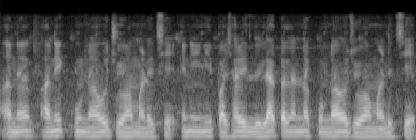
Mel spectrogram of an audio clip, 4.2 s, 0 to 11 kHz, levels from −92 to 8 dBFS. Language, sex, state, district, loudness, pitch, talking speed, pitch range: Gujarati, male, Gujarat, Gandhinagar, -19 LUFS, 105 Hz, 230 wpm, 100-110 Hz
